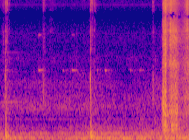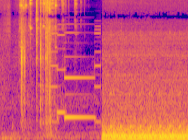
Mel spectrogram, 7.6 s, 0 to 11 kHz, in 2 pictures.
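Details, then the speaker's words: 2011 Ford 6.7 Powerstroke after replacing injector number 4 (intermittent contribution imbalance code) and programming the new injector code: keys rattle, door chime, diesel fires and settles into steady idle with no injector tick; normal idle. "She's purring again."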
